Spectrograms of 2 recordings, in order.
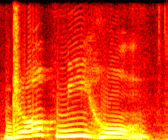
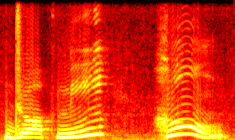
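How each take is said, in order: First: Said in the usual way. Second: Slow chunked drill. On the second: Shown as a demonstration. Teacher drilling learners, slow chunked repeat. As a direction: split for learners to copy.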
